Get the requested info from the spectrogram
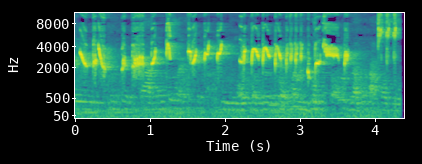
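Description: A Chestnut-capped Thrush pours out rapid, high, sweet whistles and squeaky warbles in quick varied phrases, with a brief thin high note at the end.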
